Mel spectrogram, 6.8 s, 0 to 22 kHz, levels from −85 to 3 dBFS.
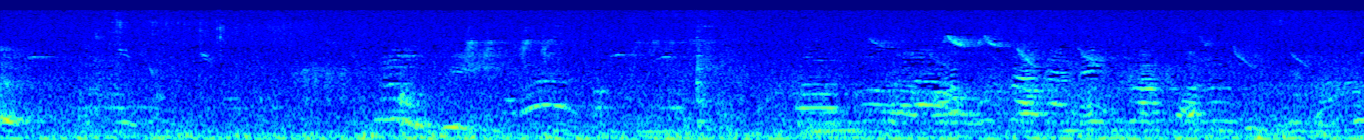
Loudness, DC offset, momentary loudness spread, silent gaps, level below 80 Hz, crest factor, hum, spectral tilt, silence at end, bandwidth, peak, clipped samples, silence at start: -44 LUFS; under 0.1%; 6 LU; none; -50 dBFS; 18 dB; none; -4 dB/octave; 0 s; 16.5 kHz; -26 dBFS; under 0.1%; 0 s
